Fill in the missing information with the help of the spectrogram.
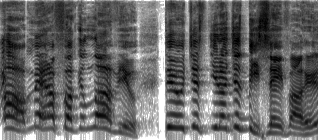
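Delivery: high, gushing fan voice; starstruck cop fan. Retold or imitated. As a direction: gush like a cop meeting his favourite comic. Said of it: "they were like".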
